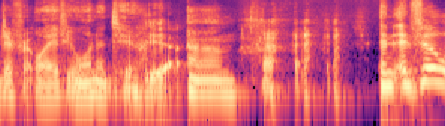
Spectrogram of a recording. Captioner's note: chuckles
